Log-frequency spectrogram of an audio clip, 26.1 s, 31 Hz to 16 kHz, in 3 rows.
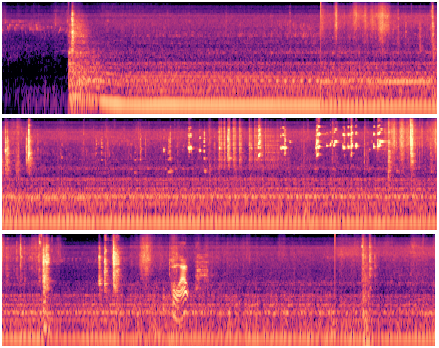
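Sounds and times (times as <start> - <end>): engine idling: 1.4 - 26.0
small clicks and high squeaks: 9.8 - 16.6.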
